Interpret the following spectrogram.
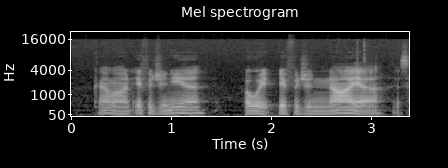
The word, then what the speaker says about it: Iphigenia: last time oh come on iphigenia oh wait iphigenia is how it's pronounced apparently we just looked it up ethic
